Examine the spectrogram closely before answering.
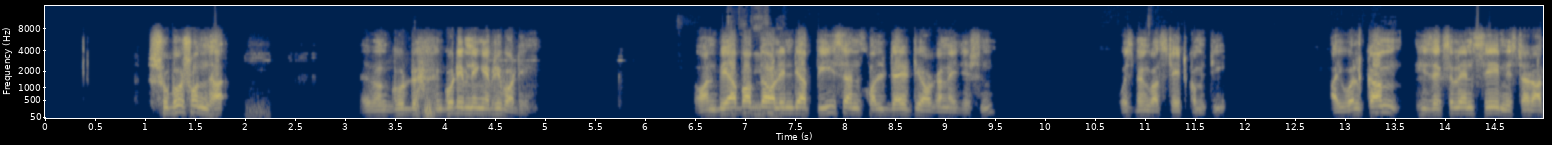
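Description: A middle-aged man speaks with animation through a headset microphone over an online call, in bursts with pauses.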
